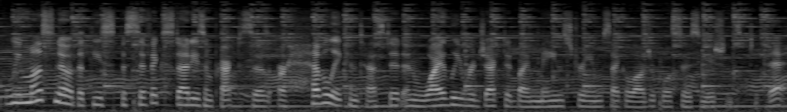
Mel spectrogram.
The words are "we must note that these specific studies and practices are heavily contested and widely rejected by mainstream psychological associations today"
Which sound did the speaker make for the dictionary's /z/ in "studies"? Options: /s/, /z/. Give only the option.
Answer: /z/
